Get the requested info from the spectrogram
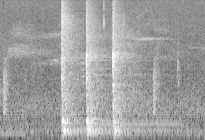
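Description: Three quick knocks on a front-loading tumble dryer, a little over half a second to a second in.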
